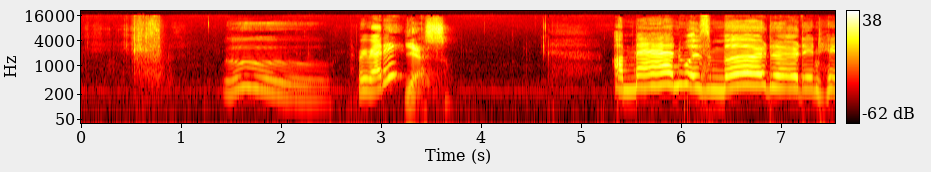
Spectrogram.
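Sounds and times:
faint room hum: 0:00.0 - 0:07.5
paper being torn: 0:00.1 - 0:01.0
speech: 0:01.4 - 0:03.8, 0:05.3 - 0:07.5.

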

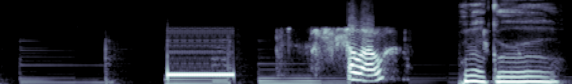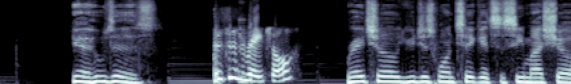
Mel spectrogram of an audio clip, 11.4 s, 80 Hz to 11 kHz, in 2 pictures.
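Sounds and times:
electronic ringback tone of an outgoing telephone call: 0:01.7 - 0:02.4
speech: 0:03.5 - 0:03.9, 0:04.6 - 0:05.7, 0:06.4 - 0:11.4.

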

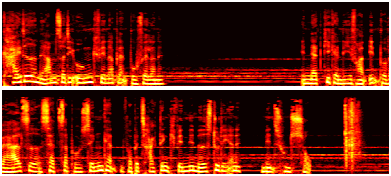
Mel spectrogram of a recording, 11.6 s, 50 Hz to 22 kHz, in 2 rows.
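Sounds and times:
speech: 0:00.2 - 0:02.5, 0:04.5 - 0:10.6
camera shutter click: 0:11.0 - 0:11.3.

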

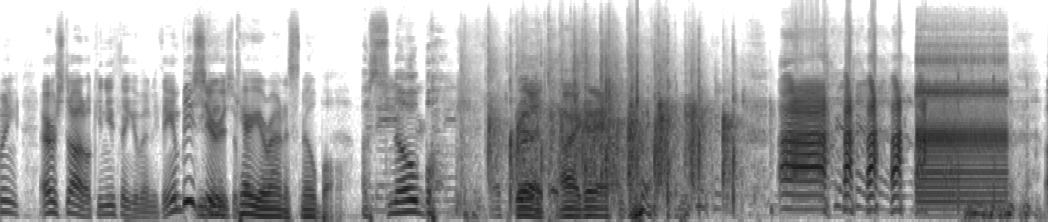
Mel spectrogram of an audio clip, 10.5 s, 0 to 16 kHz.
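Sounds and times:
speech: 0:00.0 - 0:07.0, 0:07.8 - 0:10.4
voices and chuckling: 0:04.0 - 0:10.4
malfunctioning game show buzzer blaring: 0:09.1 - 0:10.2.

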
